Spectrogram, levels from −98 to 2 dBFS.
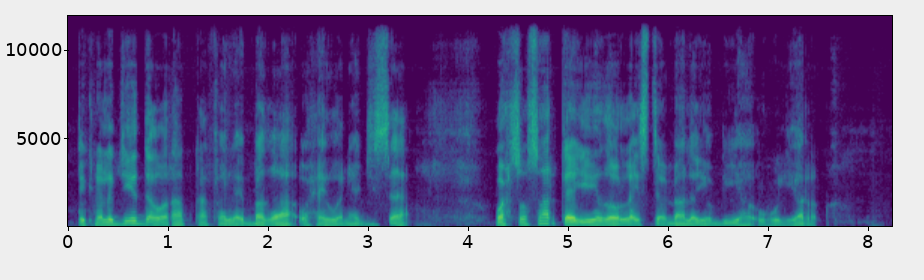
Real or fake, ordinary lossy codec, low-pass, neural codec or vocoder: fake; none; none; codec, 24 kHz, 3 kbps, HILCodec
